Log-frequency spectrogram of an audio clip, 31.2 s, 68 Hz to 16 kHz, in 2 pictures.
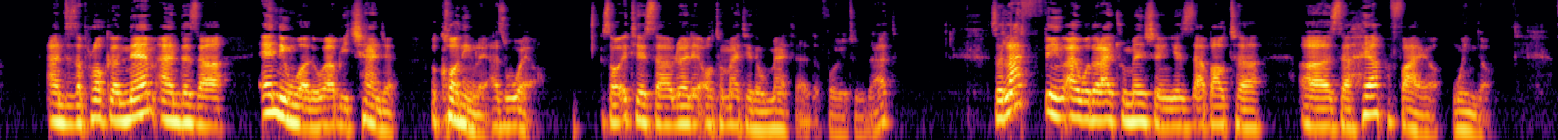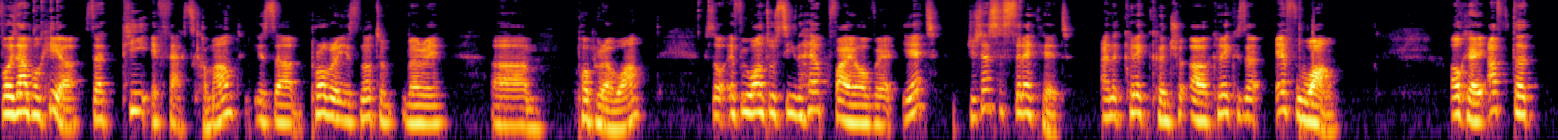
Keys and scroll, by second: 28.4 fn+F1.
